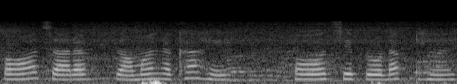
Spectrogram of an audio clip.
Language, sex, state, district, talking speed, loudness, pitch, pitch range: Hindi, male, Madhya Pradesh, Dhar, 120 wpm, -24 LUFS, 235 Hz, 225-245 Hz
